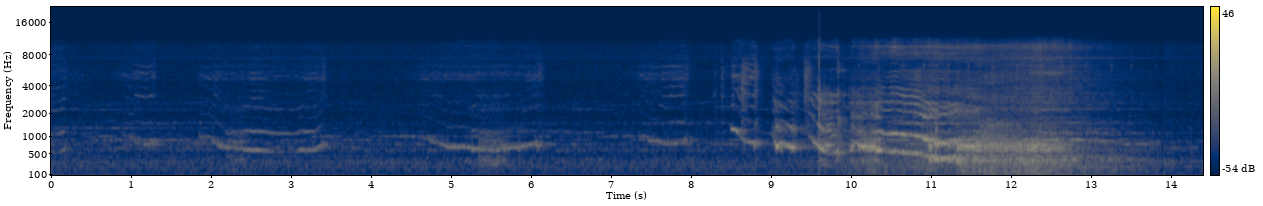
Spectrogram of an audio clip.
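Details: A Jack Russell Terrier, looking for the dog he sees on a screen (himself), whines in wavering, rising and falling tones, then breaks into a louder, howl-like yowl.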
